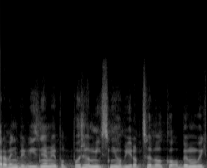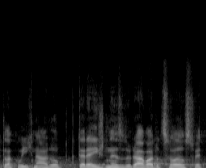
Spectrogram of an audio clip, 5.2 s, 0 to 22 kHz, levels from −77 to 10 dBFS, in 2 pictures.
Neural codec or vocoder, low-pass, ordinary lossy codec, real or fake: autoencoder, 48 kHz, 128 numbers a frame, DAC-VAE, trained on Japanese speech; 14.4 kHz; AAC, 96 kbps; fake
